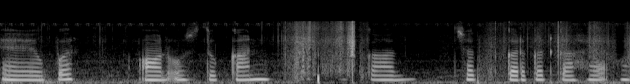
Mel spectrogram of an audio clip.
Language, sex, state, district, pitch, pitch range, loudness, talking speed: Hindi, female, Bihar, Vaishali, 210 Hz, 205-215 Hz, -24 LUFS, 95 wpm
